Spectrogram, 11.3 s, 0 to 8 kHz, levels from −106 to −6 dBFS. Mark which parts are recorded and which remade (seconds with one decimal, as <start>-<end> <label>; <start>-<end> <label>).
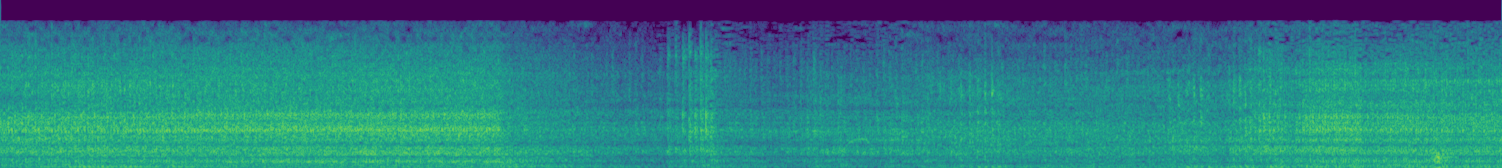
0.0-4.9 remade; 4.9-6.8 recorded; 6.8-9.5 remade; 9.5-11.3 recorded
